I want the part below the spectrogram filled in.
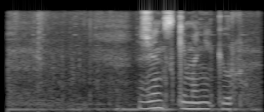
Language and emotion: Russian, neutral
